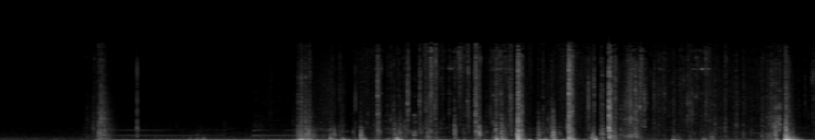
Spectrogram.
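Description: A car engine rumbles low while driving.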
